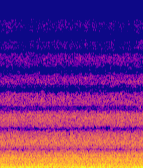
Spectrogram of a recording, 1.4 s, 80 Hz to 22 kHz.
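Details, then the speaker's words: 2001 Isuzu Rodeo with recurring EGR insufficient-flow codes and check engine light on, just started, before EGR cleaning: steady, smooth drone with no knocks but idle RPM a little high and slightly rough; EGR suspected, not confirmed. "you can see the RPMs are up seems like a little bit higher than they should be for"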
